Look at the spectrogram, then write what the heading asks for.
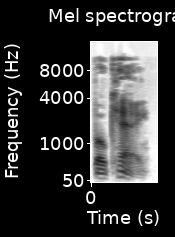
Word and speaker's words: Bucket: Hi, with her obsessive attempts to climb the social ladder and her insistence that her surname be pronounced bouquet became an iconic character in British television history.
